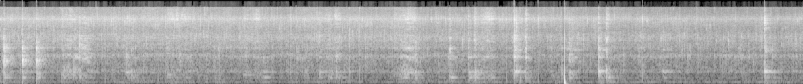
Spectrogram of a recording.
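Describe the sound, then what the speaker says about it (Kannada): Onions frying in oil in a pan, a continuous bright sizzle with repeated scraping and stirring strokes throughout, close up and without talking. "ಇದು ಈರುಳ್ಳಿ ಒಂದು ಸ್ವಲ್ಪ ಫ್ರೈ ಆಗಬೇಕು ಎಣ್ಣೆ ಒಳಗೆ ಫ್ರೈ ಆಗುತ್ತಾನೆ ಸ್ವಲ್ಪ ಕೈ ಆಡಿಸ್ಬೇಕು"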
